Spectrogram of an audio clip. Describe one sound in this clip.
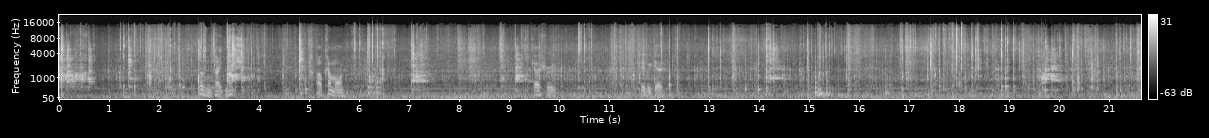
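Plastic bottles and metal cans clink and crackle as they are handled.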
